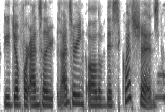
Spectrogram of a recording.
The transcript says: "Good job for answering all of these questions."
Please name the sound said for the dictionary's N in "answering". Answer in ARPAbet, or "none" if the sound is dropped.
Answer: N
